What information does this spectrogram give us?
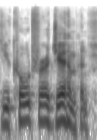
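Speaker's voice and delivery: usual speaking voice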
